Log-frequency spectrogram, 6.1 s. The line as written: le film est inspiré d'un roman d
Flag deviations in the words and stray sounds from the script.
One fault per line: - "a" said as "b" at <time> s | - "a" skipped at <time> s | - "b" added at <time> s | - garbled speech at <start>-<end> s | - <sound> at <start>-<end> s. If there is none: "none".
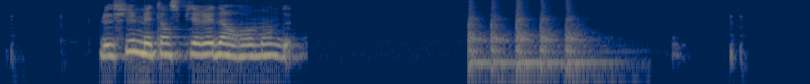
- thud at 3.5-4.9 s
